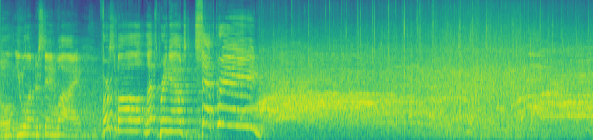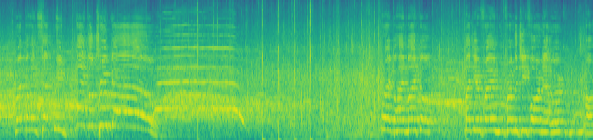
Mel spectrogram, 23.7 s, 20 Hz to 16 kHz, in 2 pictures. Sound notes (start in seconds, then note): 5.3 crowd cheers and applauds; 11.4 crowd cheers; 15.1 crowd cheers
